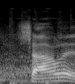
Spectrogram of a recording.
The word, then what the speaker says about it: Charles: Both of them, you don't pronounce the last letter. That's right. Can you say it correctly for us? So people... Charles is my first name.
